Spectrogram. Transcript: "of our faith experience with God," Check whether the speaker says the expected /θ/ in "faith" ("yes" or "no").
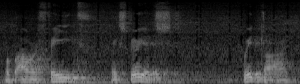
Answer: no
